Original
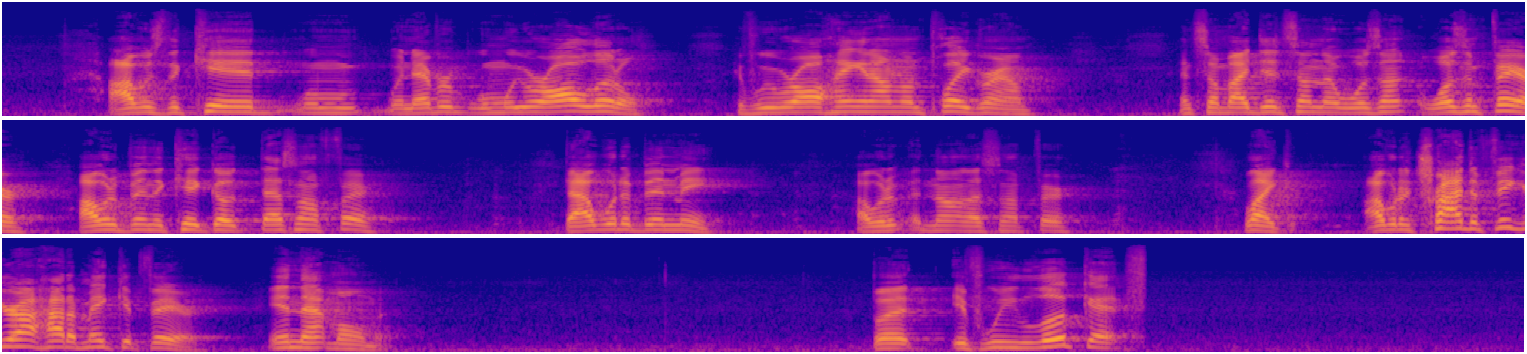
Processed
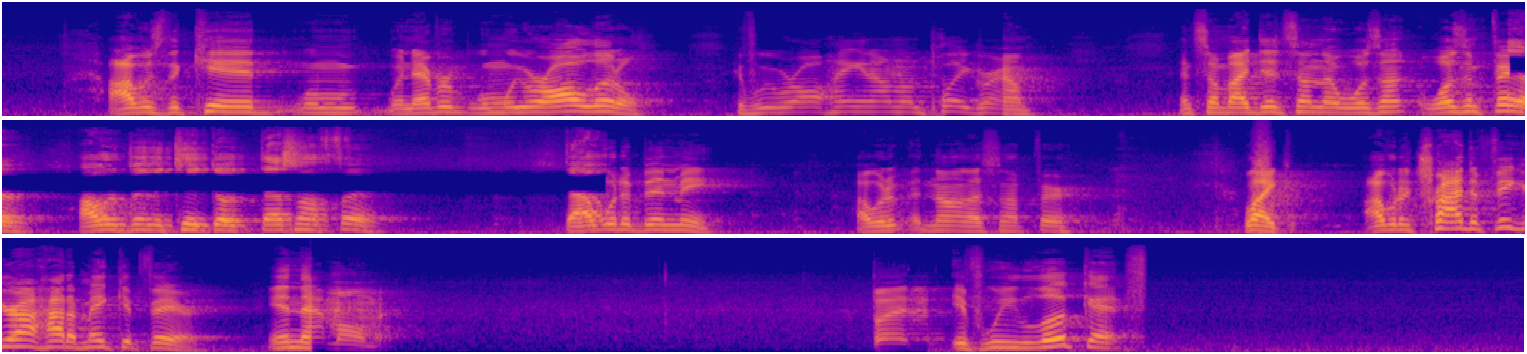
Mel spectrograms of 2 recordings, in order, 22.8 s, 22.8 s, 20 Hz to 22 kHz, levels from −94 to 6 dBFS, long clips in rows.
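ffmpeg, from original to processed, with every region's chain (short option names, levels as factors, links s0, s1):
-filter_complex "[0:a]asettb=1/sr,asplit=3[s0][s1][s2];[s0]atrim=end=3.774[s3];[s1]atrim=start=3.77:end=5.02,asetpts=PTS-STARTPTS,afade=t=in:d=0.004:c=qsin,afade=t=out:st=1.246:d=0.004:c=qsin,lowpass=3600,acompressor=threshold=0.0282:ratio=12:attack=3.2:release=140:knee=1:detection=peak[s4];[s2]atrim=start=5.016[s5];[s3][s4]acrossfade=d=0.004:c1=hsin:c2=qsin[s6];[s6][s5]acrossfade=d=0.004:c1=qsin:c2=hsin,asettb=1/sr,asplit=3[s7][s8][s9];[s7]atrim=end=7.544[s10];[s8]atrim=start=7.54:end=10.65,asetpts=PTS-STARTPTS,afade=t=in:d=0.004:c=qsin,afade=t=out:st=3.106:d=0.004:c=qsin,asuperstop=centerf=2300:order=20:qfactor=1.1,highshelf=f=3300:t=q:w=1.5:g=13.5,asplit=2[s11][s12];[s12]adelay=47,volume=0.335[s13];[s11][s13]amix=inputs=2:normalize=0,atrim=end_sample=137151[s14];[s9]atrim=start=10.646[s15];[s10][s14]acrossfade=d=0.004:c1=hsin:c2=qsin[s16];[s16][s15]acrossfade=d=0.004:c1=qsin:c2=hsin,asettb=1/sr,asplit=3[s17][s18][s19];[s17]atrim=end=12.914[s20];[s18]atrim=start=12.91:end=13.99,asetpts=PTS-STARTPTS,afade=t=in:d=0.004:c=qsin,afade=t=out:st=1.076:d=0.004:c=qsin,highpass=f=120:w=0.5412,highpass=f=120:w=1.3066,acontrast=37,volume=2.82,asoftclip=hard,volume=0.355[s21];[s19]atrim=start=13.986[s22];[s20][s21]acrossfade=d=0.004:c1=hsin:c2=qsin[s23];[s23][s22]acrossfade=d=0.004:c1=qsin:c2=hsin,asettb=1/sr,asplit=3[s24][s25][s26];[s24]atrim=end=16.784[s27];[s25]atrim=start=16.78:end=19.87,asetpts=PTS-STARTPTS,afade=t=in:d=0.004:c=qsin,afade=t=out:st=3.086:d=0.004:c=qsin,highpass=690,equalizer=f=1700:t=o:w=2.4:g=11.5,acompressor=threshold=0.0631:ratio=20:attack=3.2:release=140:knee=1:detection=peak[s28];[s26]atrim=start=19.866[s29];[s27][s28]acrossfade=d=0.004:c1=hsin:c2=qsin[s30];[s30][s29]acrossfade=d=0.004:c1=qsin:c2=hsin"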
